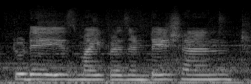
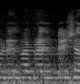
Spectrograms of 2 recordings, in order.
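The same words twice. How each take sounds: First: It is spoken very slowly. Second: It is spoken very fast.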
